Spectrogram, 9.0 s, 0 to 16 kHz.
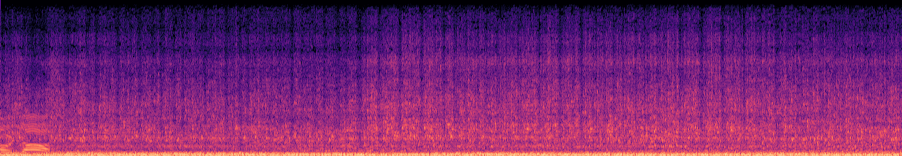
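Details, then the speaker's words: Engine warm at 190 with oil pressure settling, idling with a low loping rumble and slight rise and fall in speed; mild idle surge after long storage, cause unknown, tune-up planned. "got a little surch to it too got a little bit of a surge to it but did just get woken up from a very long nap"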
